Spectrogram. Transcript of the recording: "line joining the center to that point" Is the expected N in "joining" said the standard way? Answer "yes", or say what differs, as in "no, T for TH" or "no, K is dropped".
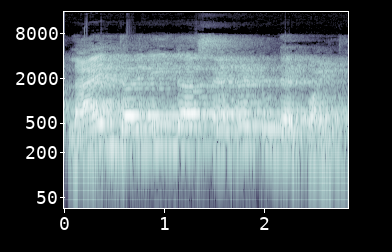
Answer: no, L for N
